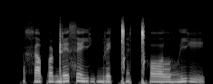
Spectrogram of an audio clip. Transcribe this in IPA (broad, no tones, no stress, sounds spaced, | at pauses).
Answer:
x a p a ɖ e s e j i̤ b e ǀ ɛ̤ ǀʰ ɔː l o̤ j iː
